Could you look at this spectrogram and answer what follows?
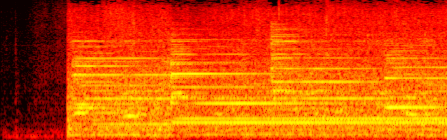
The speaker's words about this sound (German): Das Glockenspiel im Turm des Kopenhagener Rathauses. Für Einwohner und Touristen gleichermaßen ein ikonischer Klang.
